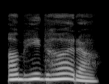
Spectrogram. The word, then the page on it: ಅಬುಕಾರಿ: Kannada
